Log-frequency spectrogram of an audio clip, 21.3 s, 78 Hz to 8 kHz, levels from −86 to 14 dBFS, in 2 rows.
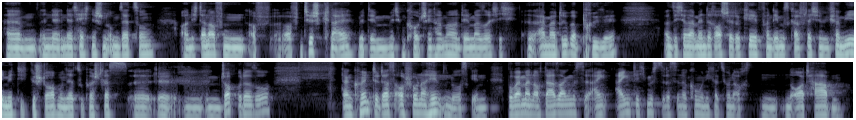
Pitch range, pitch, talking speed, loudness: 95-110 Hz, 105 Hz, 210 wpm, -22 LUFS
